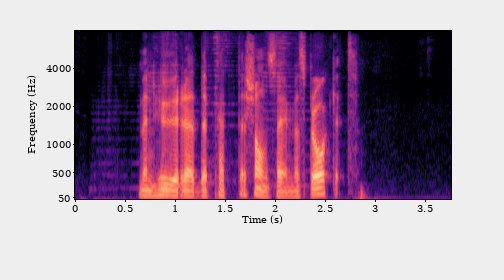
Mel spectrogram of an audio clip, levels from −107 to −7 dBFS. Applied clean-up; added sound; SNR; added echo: neural separator model SepFormer DNS4.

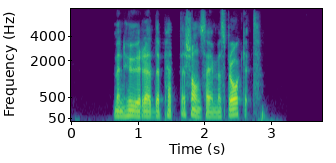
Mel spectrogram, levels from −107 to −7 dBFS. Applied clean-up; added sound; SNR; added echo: neural mask model Resemble Enhance denoiser.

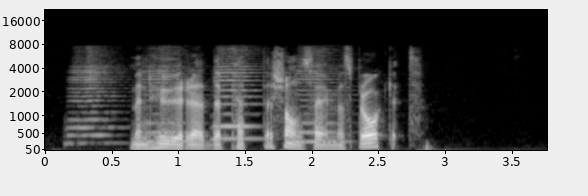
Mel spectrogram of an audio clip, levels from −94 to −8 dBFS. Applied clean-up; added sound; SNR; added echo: none; Brass instrument; 12 dB; none.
